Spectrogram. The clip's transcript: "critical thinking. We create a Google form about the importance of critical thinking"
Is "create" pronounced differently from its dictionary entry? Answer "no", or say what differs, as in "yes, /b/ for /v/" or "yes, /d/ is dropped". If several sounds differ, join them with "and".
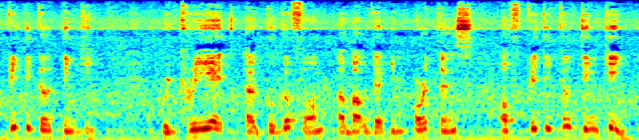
no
